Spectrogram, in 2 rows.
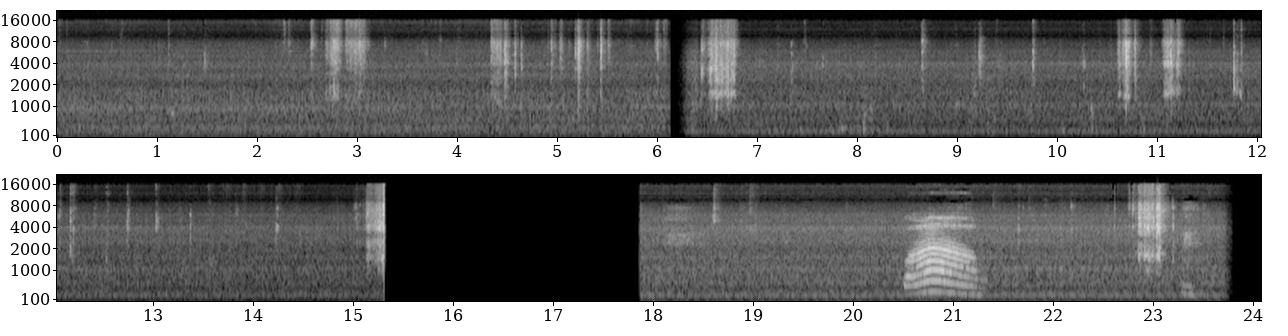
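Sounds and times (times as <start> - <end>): crunching crispy food: 2.5 - 3.2, 4.3 - 7.8, 10.5 - 13.5, 22.6 - 23.3.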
